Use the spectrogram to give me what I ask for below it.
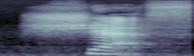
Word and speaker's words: chef: Orchestra in these words CH will sound like sh this usually happens in words that we got from French chef a chef is a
